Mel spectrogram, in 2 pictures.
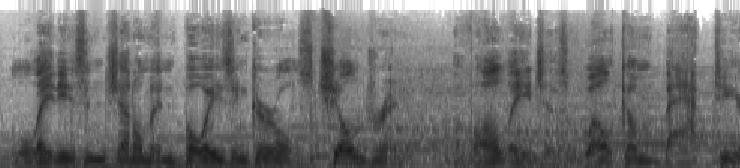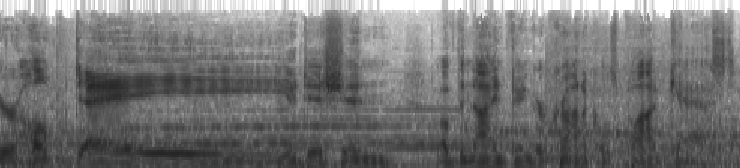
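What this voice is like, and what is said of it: Hyped monster truck announcer voice. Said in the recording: “That was my monster truck announcer voice trying to get you guys fired up”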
